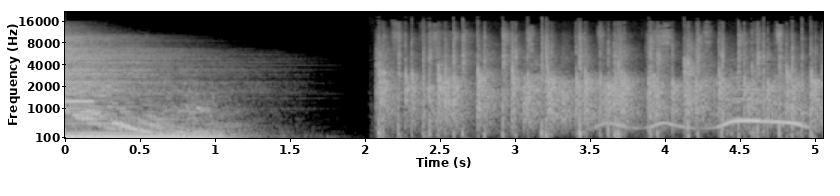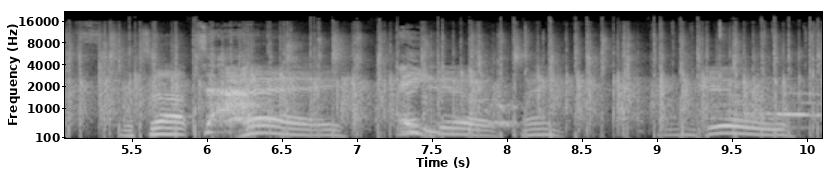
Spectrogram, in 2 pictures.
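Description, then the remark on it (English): A brief musical sting fades to a moment of silence, then a crowd breaks into sustained, dense hand clapping, with voices whooping and calling out over the applause. “Good crowd every time. Slapping hands.”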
